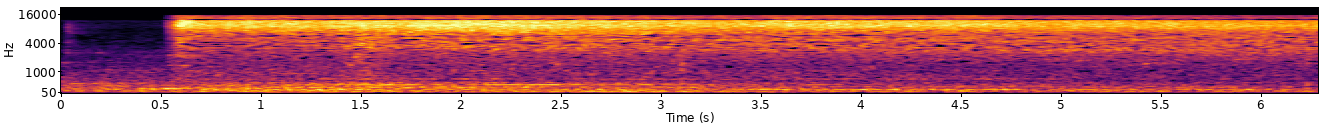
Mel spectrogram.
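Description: Butter sizzling in a hot frying pan: a sudden, high-pitched hiss starts about half a second in as the butter hits the pan, then holds steady, easing slightly near the end.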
